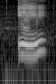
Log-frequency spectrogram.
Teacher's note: ए और बड़ा ऐ ये बोले जाते हैं कंठ तालु से, तो कंठ और तालु इसका उच्चारण स्थान है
